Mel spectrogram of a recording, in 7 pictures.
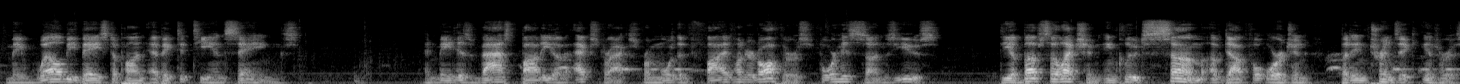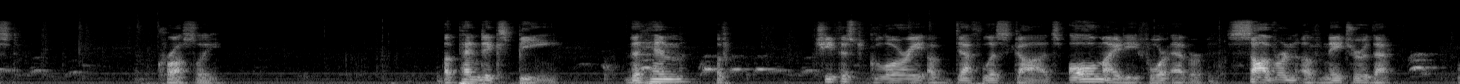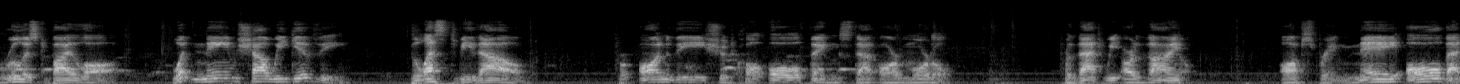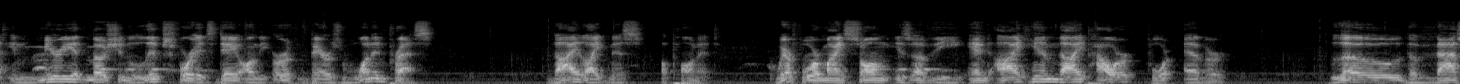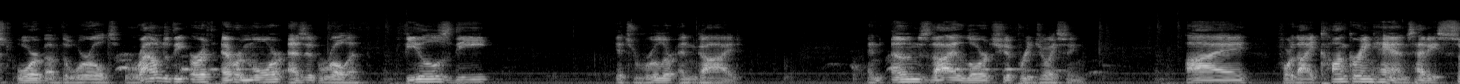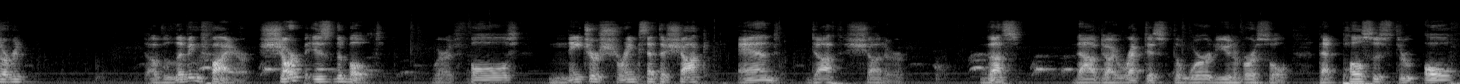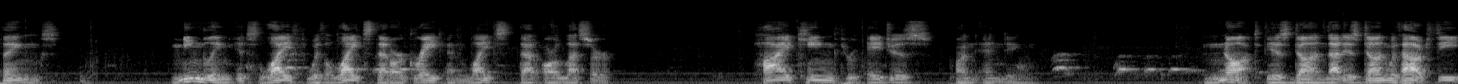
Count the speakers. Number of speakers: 1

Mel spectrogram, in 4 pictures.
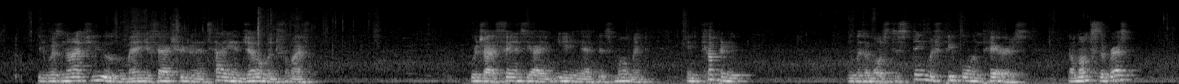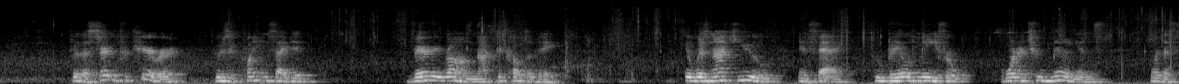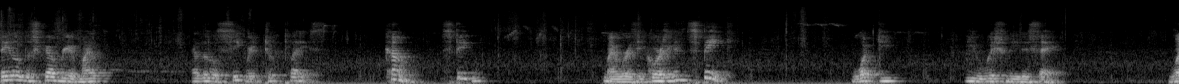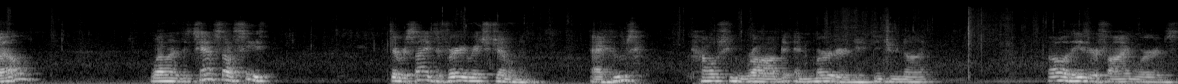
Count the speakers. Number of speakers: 1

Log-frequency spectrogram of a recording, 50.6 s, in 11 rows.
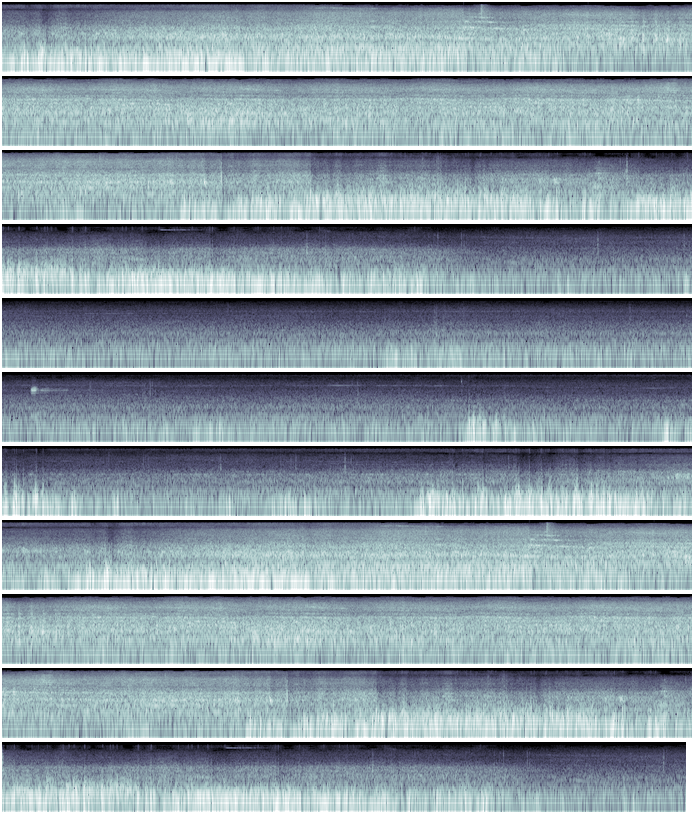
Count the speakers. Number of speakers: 0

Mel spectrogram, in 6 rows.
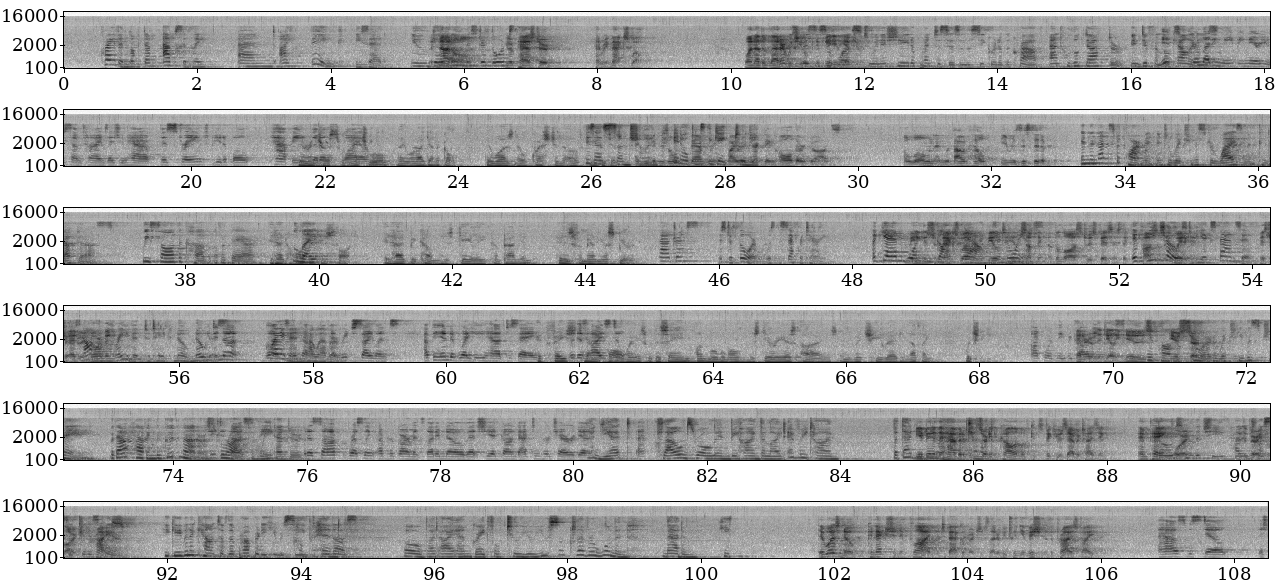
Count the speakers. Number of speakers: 8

